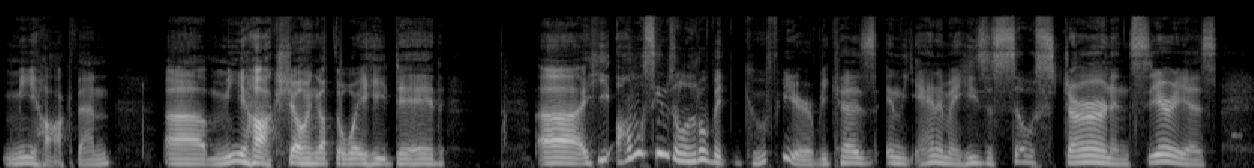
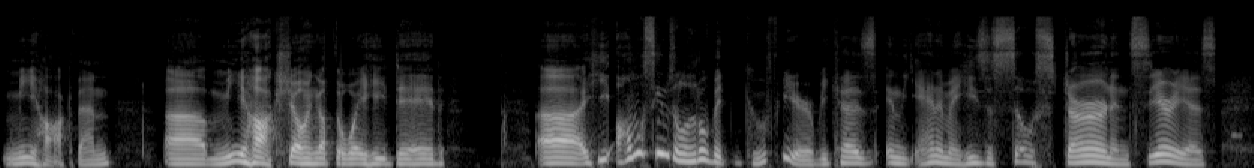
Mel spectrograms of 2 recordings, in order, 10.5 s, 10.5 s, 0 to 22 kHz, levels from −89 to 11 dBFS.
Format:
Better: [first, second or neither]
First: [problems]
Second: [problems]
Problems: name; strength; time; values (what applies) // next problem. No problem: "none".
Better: first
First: none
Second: muffled; slightly; fading above 1.5 kHz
